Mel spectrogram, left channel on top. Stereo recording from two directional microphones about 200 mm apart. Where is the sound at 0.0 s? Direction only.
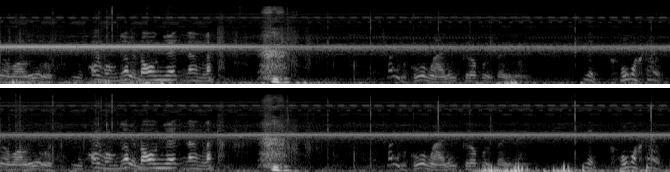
35° left (ahead or behind).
